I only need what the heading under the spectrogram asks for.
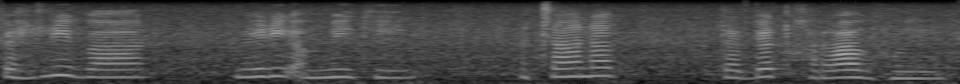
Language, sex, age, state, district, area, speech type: Urdu, female, 30-45, Uttar Pradesh, Gautam Buddha Nagar, urban, spontaneous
